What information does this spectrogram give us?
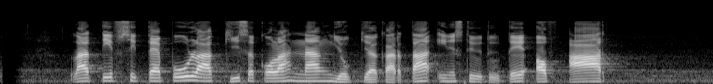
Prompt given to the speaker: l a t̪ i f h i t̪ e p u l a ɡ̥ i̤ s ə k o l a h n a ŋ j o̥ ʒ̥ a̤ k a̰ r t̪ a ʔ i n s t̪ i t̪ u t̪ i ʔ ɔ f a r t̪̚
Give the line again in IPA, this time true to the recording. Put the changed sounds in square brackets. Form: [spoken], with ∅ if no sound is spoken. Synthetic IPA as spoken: l a t̪ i f [s] i t̪ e p u l a ɡ̥ i̤ s ə k o l a h n a ŋ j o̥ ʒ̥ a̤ k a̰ r t̪ a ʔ i n s t̪ i t̪ u t̪ [e] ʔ ɔ f a r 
